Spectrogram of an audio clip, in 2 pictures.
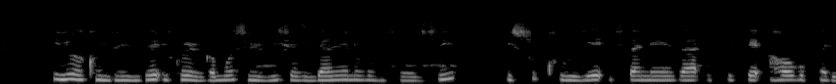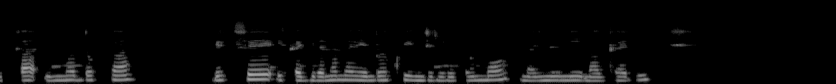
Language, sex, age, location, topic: Kinyarwanda, female, 18-24, Kigali, health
